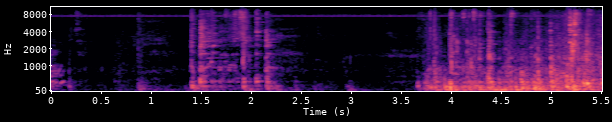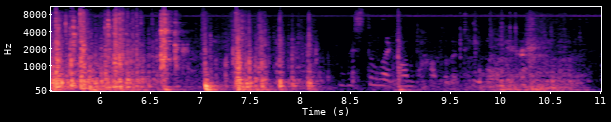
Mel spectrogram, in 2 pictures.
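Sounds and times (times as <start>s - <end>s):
items rummaged and rustling: 3.6s - 11.0s.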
